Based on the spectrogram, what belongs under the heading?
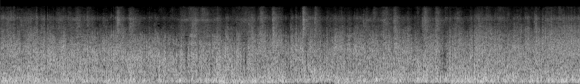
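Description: Steady rush of wind on the microphone over a moving passenger train's running noise.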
